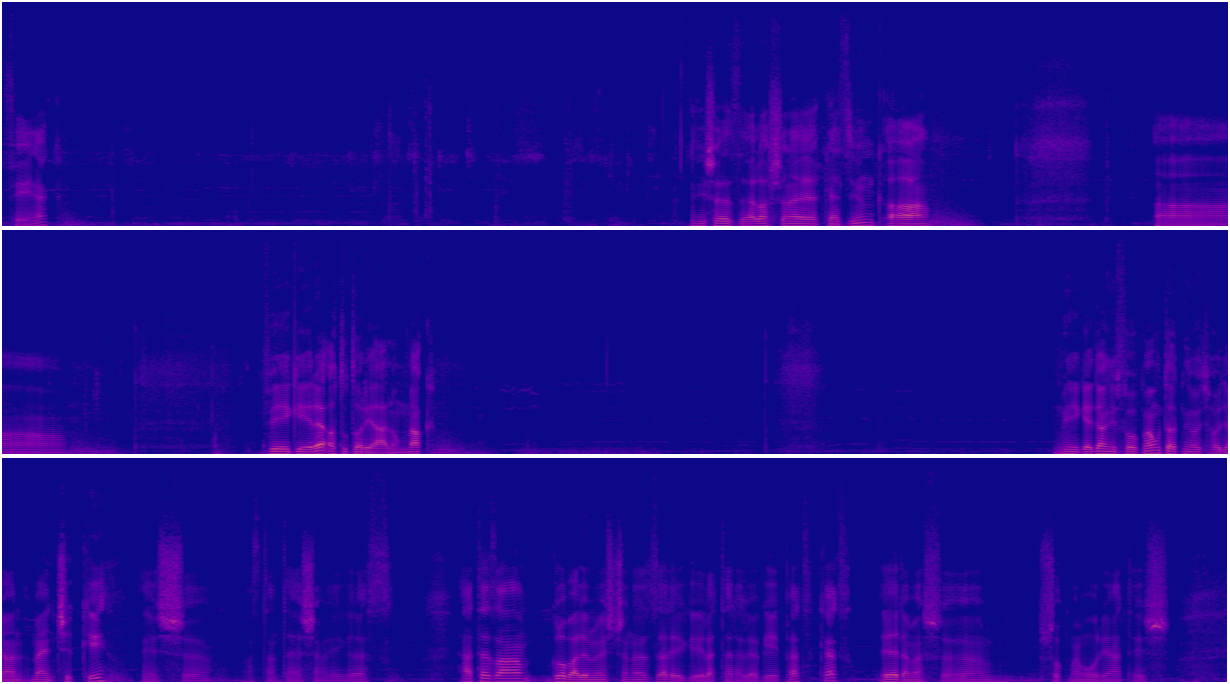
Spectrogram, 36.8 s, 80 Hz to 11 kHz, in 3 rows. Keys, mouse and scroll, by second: 0.3 click, 1.4 alt+click, 3.2 click, 4.3 ctrl+r.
